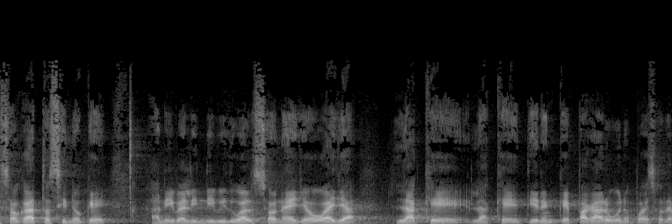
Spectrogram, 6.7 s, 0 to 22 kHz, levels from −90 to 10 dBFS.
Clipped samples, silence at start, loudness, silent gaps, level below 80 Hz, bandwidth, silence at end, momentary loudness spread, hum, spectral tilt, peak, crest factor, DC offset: under 0.1%; 0 s; -24 LUFS; none; -72 dBFS; 16 kHz; 0 s; 10 LU; none; -4.5 dB/octave; -4 dBFS; 20 dB; under 0.1%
